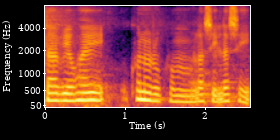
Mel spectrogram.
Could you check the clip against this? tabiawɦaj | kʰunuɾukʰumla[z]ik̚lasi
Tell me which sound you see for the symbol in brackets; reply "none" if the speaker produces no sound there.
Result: s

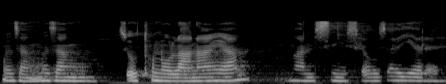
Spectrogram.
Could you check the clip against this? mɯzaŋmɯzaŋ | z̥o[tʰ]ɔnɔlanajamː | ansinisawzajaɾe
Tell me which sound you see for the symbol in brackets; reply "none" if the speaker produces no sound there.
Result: tʰ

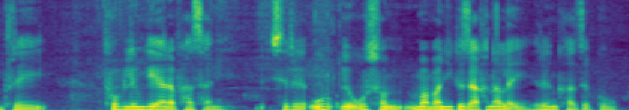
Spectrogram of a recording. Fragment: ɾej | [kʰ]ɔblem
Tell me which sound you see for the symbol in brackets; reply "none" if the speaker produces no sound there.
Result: pʰ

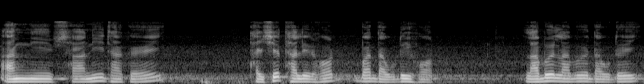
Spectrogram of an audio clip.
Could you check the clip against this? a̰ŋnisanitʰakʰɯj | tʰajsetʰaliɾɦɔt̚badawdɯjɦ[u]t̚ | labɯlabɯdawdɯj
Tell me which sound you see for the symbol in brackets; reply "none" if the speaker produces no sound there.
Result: ɔ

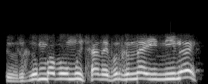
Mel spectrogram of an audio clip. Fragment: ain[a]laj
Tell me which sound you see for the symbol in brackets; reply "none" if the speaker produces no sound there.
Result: i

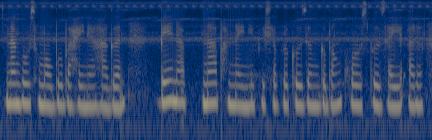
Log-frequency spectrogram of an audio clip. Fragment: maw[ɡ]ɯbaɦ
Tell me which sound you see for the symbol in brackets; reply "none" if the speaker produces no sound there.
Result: b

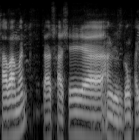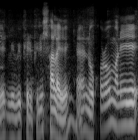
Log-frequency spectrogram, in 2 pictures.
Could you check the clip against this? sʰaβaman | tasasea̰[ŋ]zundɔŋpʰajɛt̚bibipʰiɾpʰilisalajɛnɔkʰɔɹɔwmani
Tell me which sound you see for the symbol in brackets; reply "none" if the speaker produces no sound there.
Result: ŋ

